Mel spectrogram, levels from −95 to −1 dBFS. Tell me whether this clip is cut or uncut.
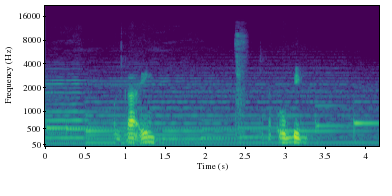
cut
